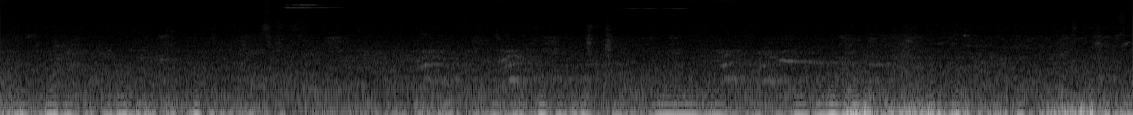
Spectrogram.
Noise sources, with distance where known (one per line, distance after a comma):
dog barking or whining, far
